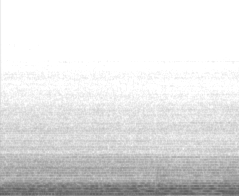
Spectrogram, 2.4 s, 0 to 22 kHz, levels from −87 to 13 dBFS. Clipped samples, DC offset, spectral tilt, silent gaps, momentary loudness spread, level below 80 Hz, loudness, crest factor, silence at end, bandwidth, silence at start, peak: under 0.1%; under 0.1%; -6 dB/octave; none; 1 LU; -58 dBFS; -25 LUFS; 12 dB; 0 s; 12 kHz; 0 s; -12 dBFS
